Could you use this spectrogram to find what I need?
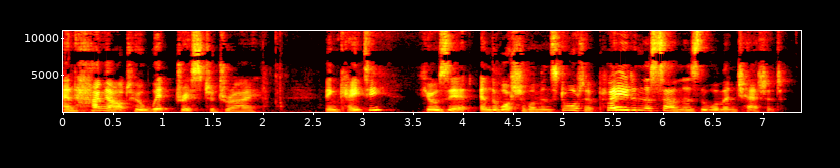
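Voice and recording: The voice reads aloud naturally. Its intonation is lively.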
